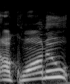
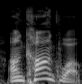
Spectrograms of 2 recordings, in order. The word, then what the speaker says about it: Okonkwo: Tight end Okwonu, I'm sure I pronounced that wrong. Okonkwo, that's how you pronounce it, my fault.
